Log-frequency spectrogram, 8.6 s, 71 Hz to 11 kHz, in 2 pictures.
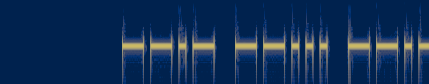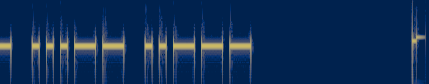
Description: Morse code, heard as a keyed tone, about 17 wpm, 700 Hz. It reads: Q7Q32
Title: Code Groups - 5 Letter:Numbers - 17wpm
